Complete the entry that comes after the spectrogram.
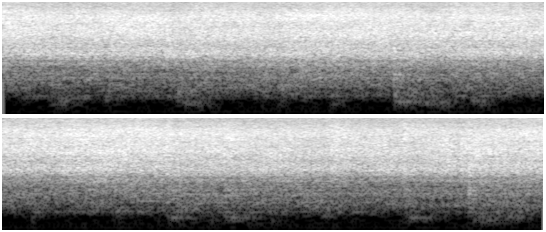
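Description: Chopped onion, green chilli and tomato sizzling steadily as they fry in oil in a kadai.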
